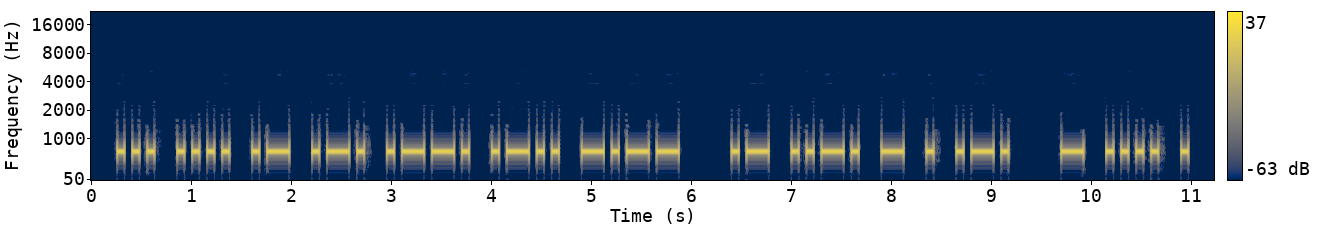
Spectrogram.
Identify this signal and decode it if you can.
Morse code, heard as a keyed tone, about 16 wpm, 700 Hz. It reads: SHARPLY AFTER THE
